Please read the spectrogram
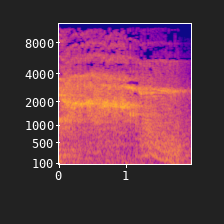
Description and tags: A cheap Behringer Mixer and a cheap hardware effects to create some Feedbacks.
Recorded them through an audio interface and manipulated in Ableton Live with a Valhalla Vintage Verb.
Then sound design to have short ones.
